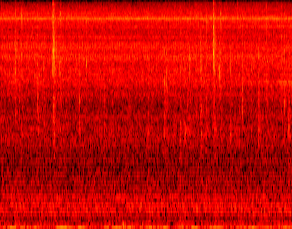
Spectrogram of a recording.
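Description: Faint, irregular keystroke clicks on a computer keyboard as a line of text is typed, over a steady background hiss.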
